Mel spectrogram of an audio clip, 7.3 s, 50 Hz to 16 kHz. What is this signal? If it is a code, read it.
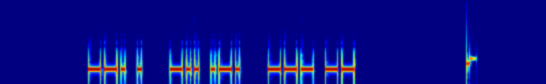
Morse code, heard as a keyed tone, about 22 wpm, 700 Hz. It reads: GE DR OM
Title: Common QSO Phrases 22wpm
